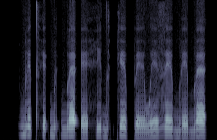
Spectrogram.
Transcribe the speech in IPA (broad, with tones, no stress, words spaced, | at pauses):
be˦˨tʰɪ˦ʔbɪ˦ʔ bɛ˦˨ ʔe˨hi˦˨dɪ˦ʔ ke˦˨ɪ̯pe˨ɪ̯ we˦ze˦˨ɪ̯ be˨bɛ˦˨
